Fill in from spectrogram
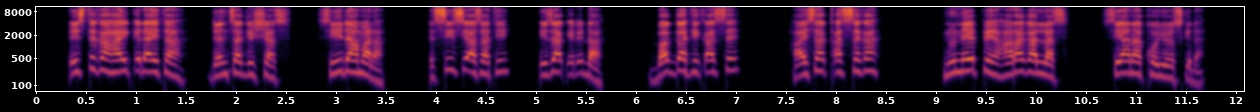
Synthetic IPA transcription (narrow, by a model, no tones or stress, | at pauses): ʔɪst̪ːɪkɐɦɐjkʼːɪd̪ɐjt̪ɐ | d̪ɛnt͡sːɐɡɪʃːɐsː | iːd̪aːmɐlɐ | ʔɪsːɪːsːɪɐs̬ɐt̪ɪ | ɪzɐkʼɪᶑ̪ʼɪd̪ɐ | bɐɡːɐt̪̬ɪkʼɐsːɛ | hɐjsːɐkʼɐsːɛkɐ | nʊne̞ːpːɛɦɐɾɐɡɐlːɐsː | ɪjɐnɐkɔjoːsɡɪd̪ɐ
